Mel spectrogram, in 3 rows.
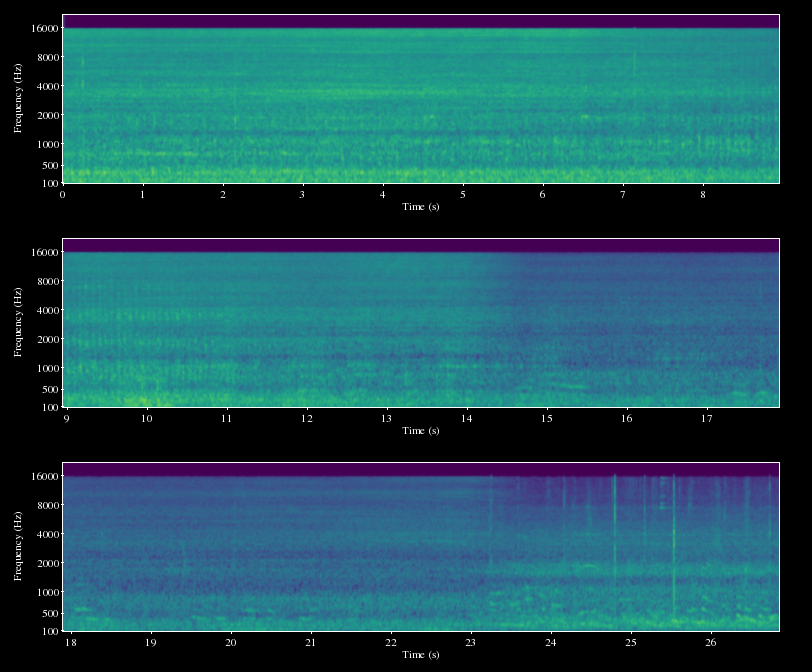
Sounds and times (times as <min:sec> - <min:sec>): Hiss: 0:00.0 - 0:26.8.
